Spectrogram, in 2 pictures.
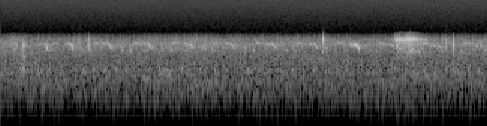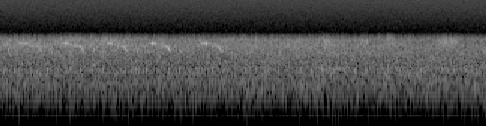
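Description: A small bird chirping over and over, faint, about three short high chirps a second that each slide downward, stopping about nine seconds in. A brief louder sound comes a little past the midpoint.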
